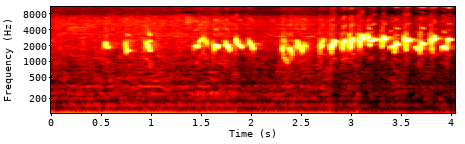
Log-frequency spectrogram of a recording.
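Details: Sooty-headed bulbul singing vigorously in a rapid, continuous style, used as a lure to prompt lazy bulbuls to sing: short bubbly chortled notes, sparse at first, then a dense run of quick phrases, over a steady low hum.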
